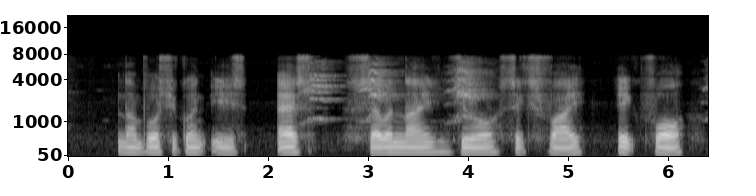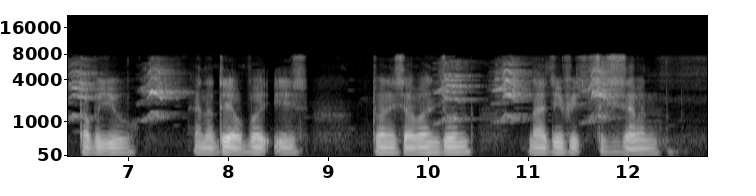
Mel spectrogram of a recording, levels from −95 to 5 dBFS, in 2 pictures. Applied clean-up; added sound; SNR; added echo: none; Bird vocalization, bird call, bird song; 15 dB; none.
